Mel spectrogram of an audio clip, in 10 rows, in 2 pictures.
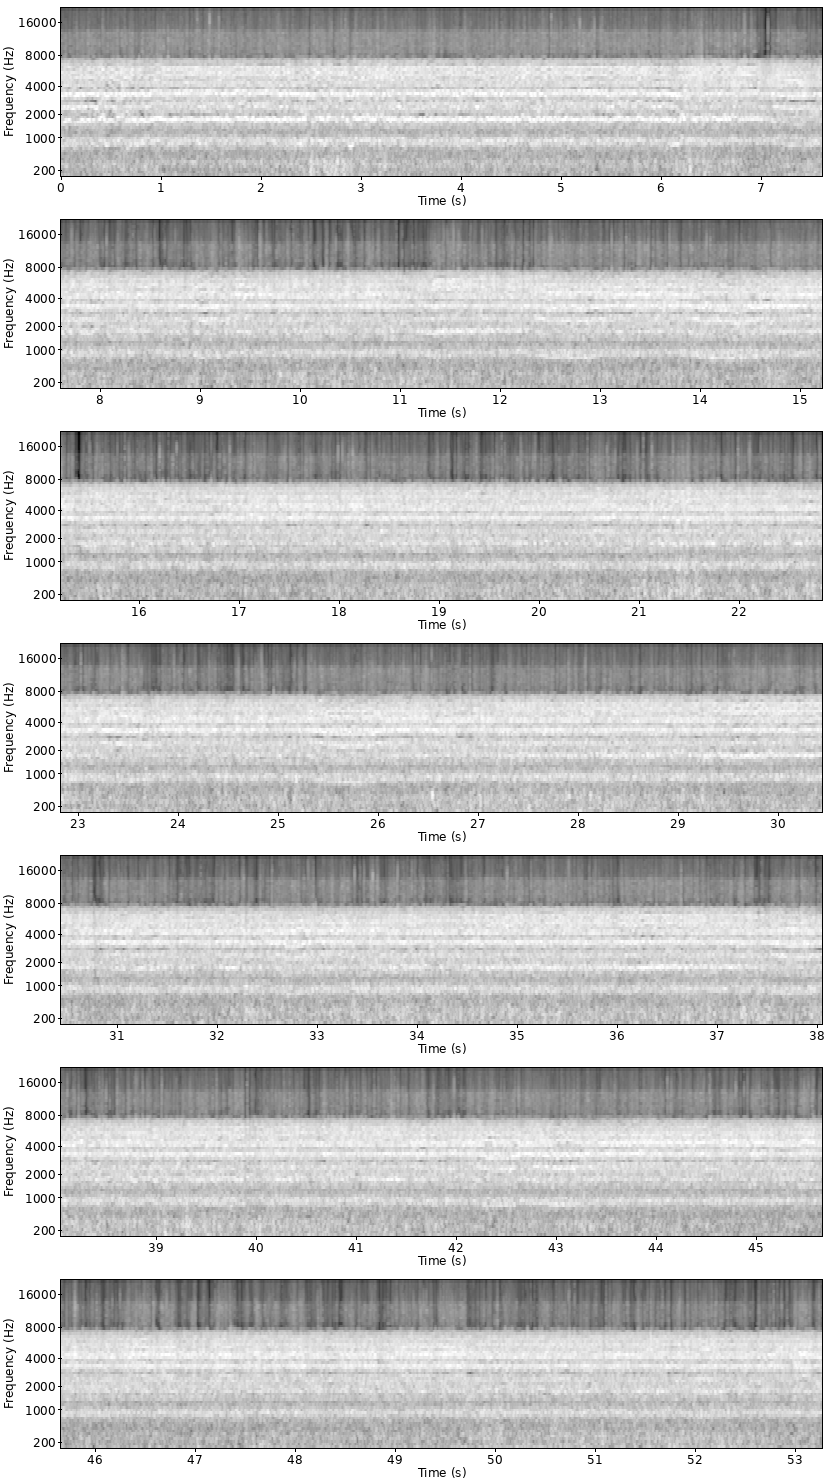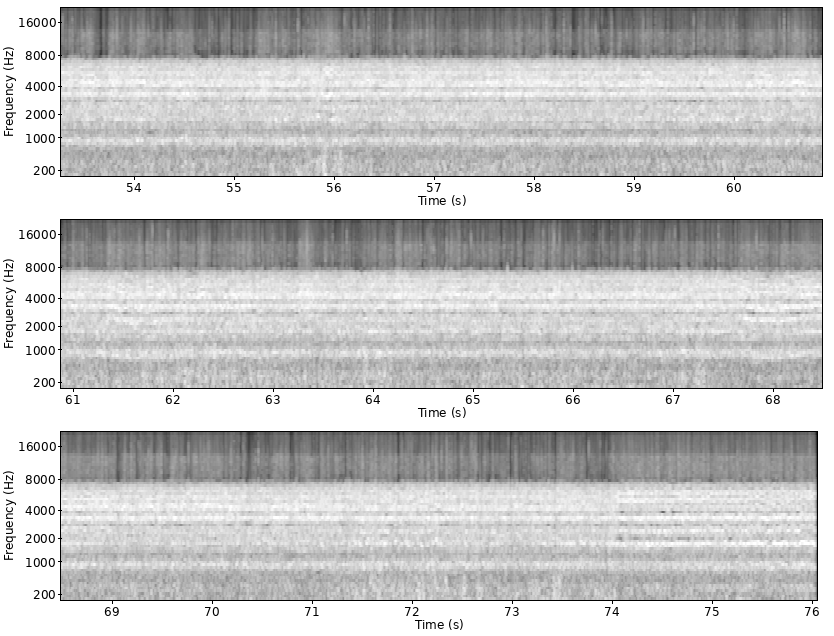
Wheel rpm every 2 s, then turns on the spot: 200, 210, 210, 220, 230, 230, 230, 220, 230, 230, 230, 230, 230, 230, 230, 230, 230, 230, 230, 230, 230, 220, 230, 240, 240, 230, 230, 230, 230, 230, 230, 230, 230, 230, 230, 230, 230, 210.
none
